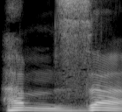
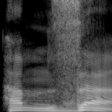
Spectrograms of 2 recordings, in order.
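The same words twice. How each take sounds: No difference in how they are said.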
